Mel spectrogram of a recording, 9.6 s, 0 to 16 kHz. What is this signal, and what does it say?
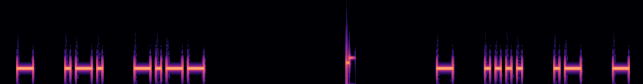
Morse code, heard as a keyed tone, about 15 wpm, spaced as for 11 wpm, 700 Hz. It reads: TRY THAT
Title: 2x Character Spacing - Top 200 Words - 15wpm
